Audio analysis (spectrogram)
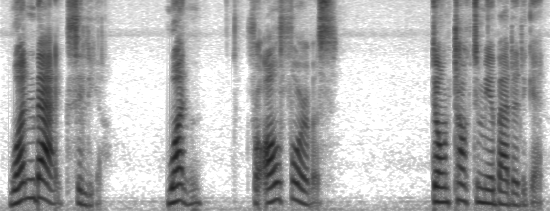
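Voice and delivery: jab each word like a finger in her face; stern angry father. Acted. Dad lays down the law angrily.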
